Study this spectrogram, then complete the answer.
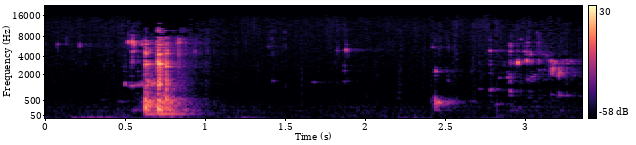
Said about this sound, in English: Alpha poured coffee.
